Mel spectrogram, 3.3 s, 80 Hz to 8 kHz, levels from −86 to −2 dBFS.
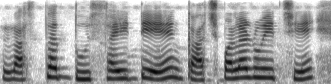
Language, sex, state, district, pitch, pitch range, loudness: Bengali, female, West Bengal, Alipurduar, 280 Hz, 260-315 Hz, -14 LUFS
